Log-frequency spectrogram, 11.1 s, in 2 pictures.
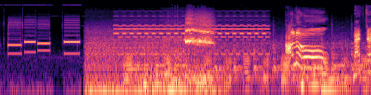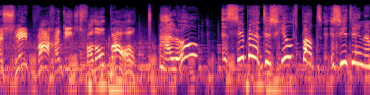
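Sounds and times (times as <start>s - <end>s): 
electronic dialing beeps: 0.0s - 4.1s
telephone ringing during outgoing call: 0.1s - 4.2s
speech: 4.3s - 11.1s.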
